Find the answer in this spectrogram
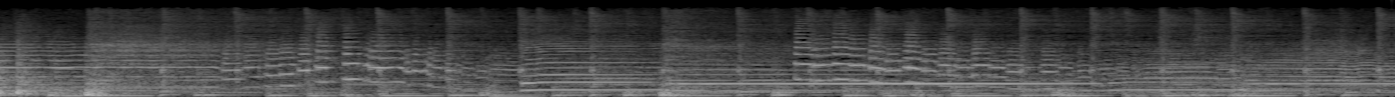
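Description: Small jazz group playing live: tenor saxophone, trumpet and trombone together over piano, upright bass and drums. The horns move through short phrases and hold several long notes, one of them for about three seconds in the middle.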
